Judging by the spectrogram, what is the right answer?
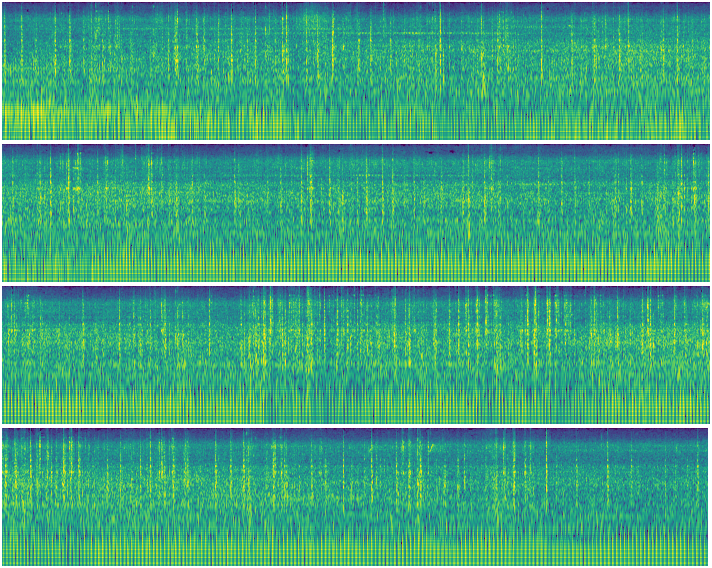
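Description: A vehicle's engine drones steadily with road noise, heard from inside the moving vehicle. Its low pitch shifts about eight seconds in.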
